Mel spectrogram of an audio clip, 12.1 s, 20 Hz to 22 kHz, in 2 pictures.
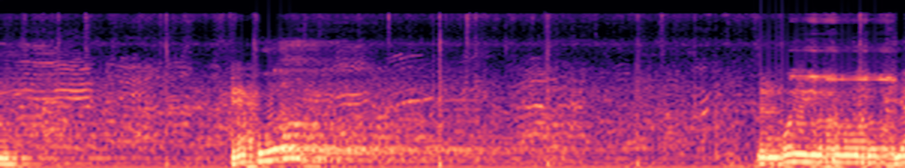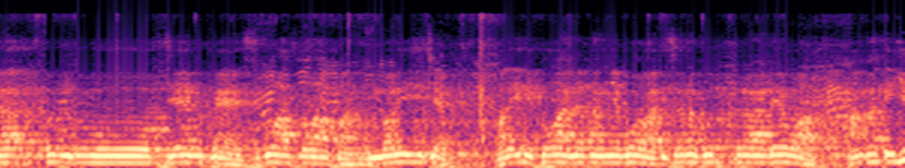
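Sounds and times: crowd noise: 0:00.0 - 0:12.0
male commentator calling out: 0:05.1 - 0:12.0.

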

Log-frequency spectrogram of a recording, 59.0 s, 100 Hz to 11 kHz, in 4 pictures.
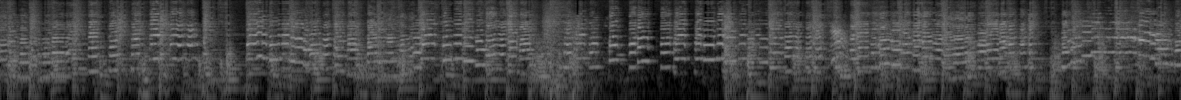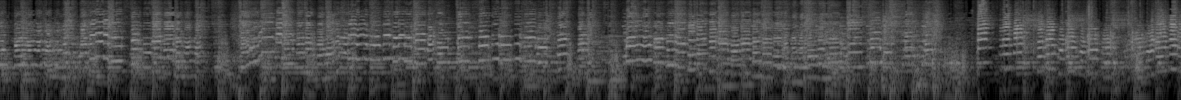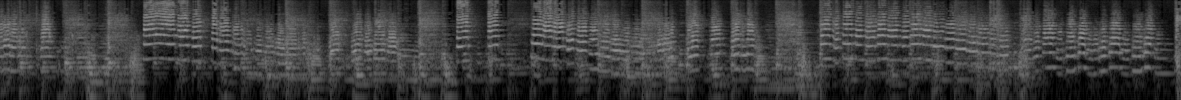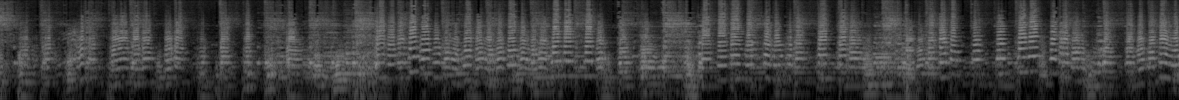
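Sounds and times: banjo: 0:00.0 - 0:59.0
piano and drums: 0:00.0 - 0:59.0
trombone: 0:00.0 - 0:59.0
soprano saxophone: 0:07.1 - 0:17.1
sousaphone: 0:10.1 - 0:11.4.

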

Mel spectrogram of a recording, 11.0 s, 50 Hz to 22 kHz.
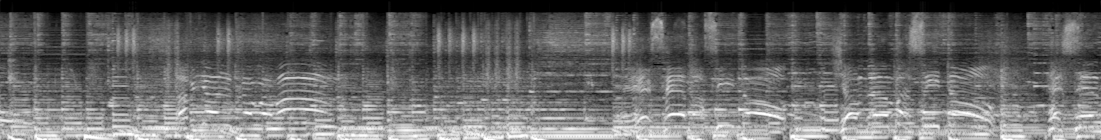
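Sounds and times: live band playing: 0:00.0 - 0:11.0
steady low beat: 0:00.1 - 0:10.7
person singing: 0:06.1 - 0:11.0.

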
